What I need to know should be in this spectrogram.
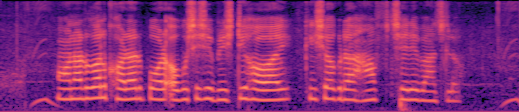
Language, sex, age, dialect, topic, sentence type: Bengali, female, 18-24, Standard Colloquial, agriculture, question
